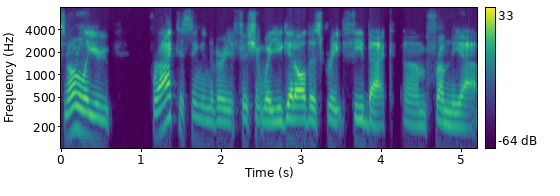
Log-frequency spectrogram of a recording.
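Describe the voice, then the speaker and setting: A man speaks with a normal speaking voice at a moderate pace. His intonation is lively. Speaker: golf technology founder. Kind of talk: interview answer.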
